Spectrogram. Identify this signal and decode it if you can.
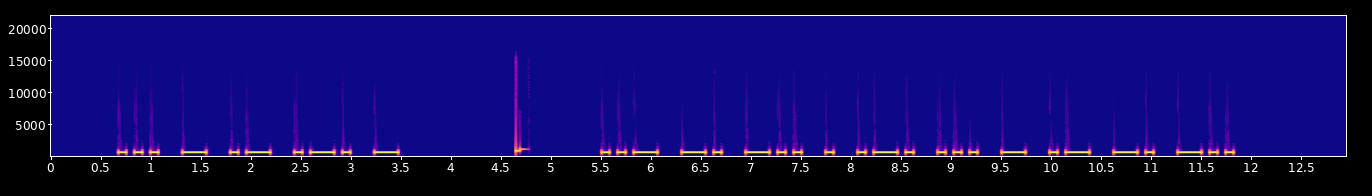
Morse code, heard as a keyed tone, about 15 wpm, 700 Hz. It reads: START UNDERSTAND
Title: Sets of 4 Words - New Word Drill - 15wpm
